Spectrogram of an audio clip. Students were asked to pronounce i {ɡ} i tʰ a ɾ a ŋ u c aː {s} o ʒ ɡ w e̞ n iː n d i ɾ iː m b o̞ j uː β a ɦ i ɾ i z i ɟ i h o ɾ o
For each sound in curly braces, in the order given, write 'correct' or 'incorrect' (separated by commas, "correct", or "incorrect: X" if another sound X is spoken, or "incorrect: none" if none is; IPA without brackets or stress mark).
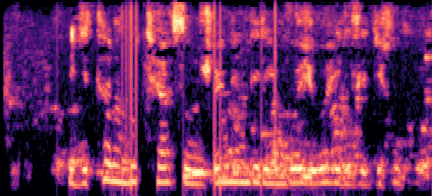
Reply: incorrect: ɟ, correct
